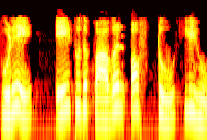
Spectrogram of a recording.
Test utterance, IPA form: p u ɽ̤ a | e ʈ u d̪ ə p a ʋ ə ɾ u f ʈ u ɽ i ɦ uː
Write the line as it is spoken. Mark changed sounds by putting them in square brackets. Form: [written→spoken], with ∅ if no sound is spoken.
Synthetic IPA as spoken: p u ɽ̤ [a→e] | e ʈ u d̪ ə p a ʋ ə ɾ [u→ɔ] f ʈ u [ɽ→l] i ɦ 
